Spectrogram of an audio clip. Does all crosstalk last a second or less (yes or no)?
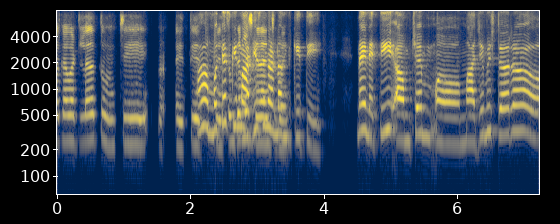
no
